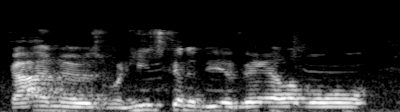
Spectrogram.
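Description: A man's voice: medium pitch, fairly even intonation, quick pace, muffled recording. A middle-aged man with a mid-range voice breaks down a match over a video call from home. He talks thoughtfully, hedging and padding his points with "you know" and "I mean". The webcam sound carries a faint hum of room noise. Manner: thoughtful, hedging with many fillers and restarts. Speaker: co-host analyst. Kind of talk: casual football analysis.

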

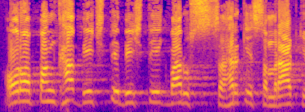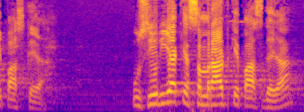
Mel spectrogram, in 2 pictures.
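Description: A man's voice: sits high, moderate pace. A man giving a motivational speech to an audience, telling a parable in a rhetorical storytelling manner. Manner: rhetorical, storytelling, addresses the crowd directly. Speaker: public speaker. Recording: echoey hall.

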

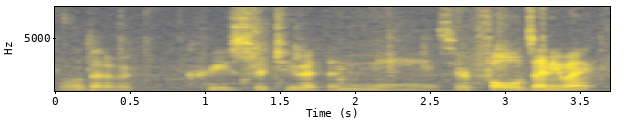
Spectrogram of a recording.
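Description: A man, a dad, casually talking through a drawing step by step in an unhurried way. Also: mid-range voice, gravelly, a little hiss or hum. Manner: unhurried, talks through each stroke. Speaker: dad drawing on a family channel. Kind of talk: casual drawing tutorial narration.

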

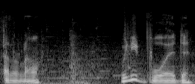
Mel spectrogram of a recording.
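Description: A man's voice: low voice, sing-song, measured pace, warm tone, faint music behind. A man playing a co-op game with a friend, joking and teasing in casual chat. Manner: jokey, playful teasing. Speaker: co-op gaming partner.

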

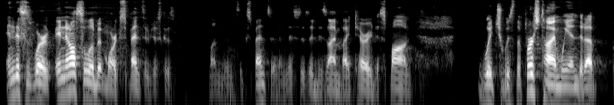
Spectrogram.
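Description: Middle-aged man, very low voice, conference presenter at a lectern, loose and conversational, trips over his words now and then. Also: vocal fry, darkish tone. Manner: conversational, with many fillers and restarts. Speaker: conference speaker. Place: conference hall stage, at a lectern. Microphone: lapel mic.

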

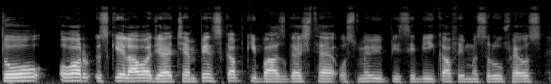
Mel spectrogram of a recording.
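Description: Man, casual vlog narration, mid pitch, explanatory, filler phrases, phone camera outdoors. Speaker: cricket vlogger.

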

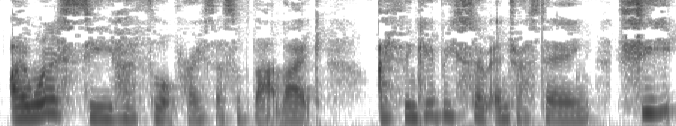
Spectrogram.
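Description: Young woman, breathy voice, gushing casual book chat, lots of "like". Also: mid-range voice, darkish tone. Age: young adult. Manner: chatty, gushing, heavy use of "like". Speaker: book vlogger. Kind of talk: casual reading vlog.

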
